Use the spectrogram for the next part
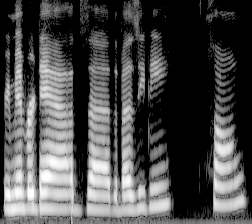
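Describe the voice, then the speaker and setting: Animated storytelling woman, dry close sound. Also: medium pitch, normal speed, clean tone, no room sound. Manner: animated storyteller, acts out voices. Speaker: podcast co-host and substitute teacher. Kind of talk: casual chat.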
